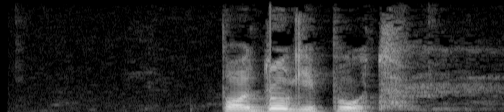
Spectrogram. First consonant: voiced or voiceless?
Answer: voiceless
